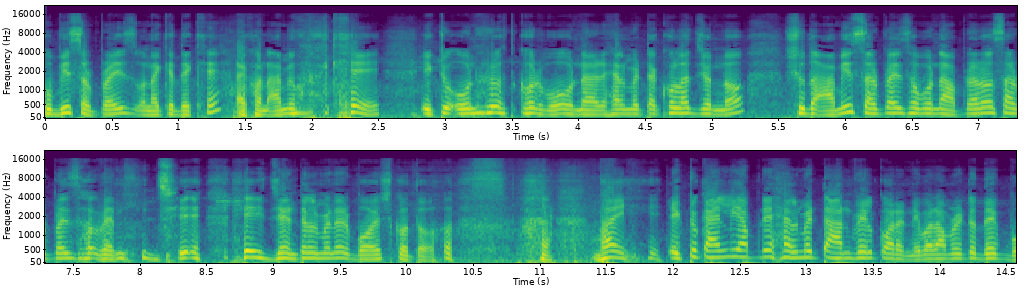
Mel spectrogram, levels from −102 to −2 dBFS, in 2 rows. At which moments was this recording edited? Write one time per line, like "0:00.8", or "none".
0:11.8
